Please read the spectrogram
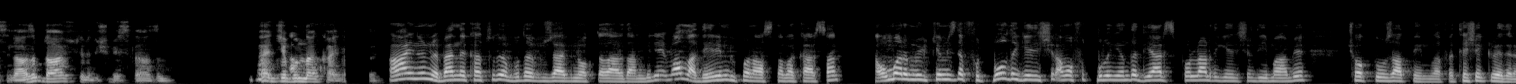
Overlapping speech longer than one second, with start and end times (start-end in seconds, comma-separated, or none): none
